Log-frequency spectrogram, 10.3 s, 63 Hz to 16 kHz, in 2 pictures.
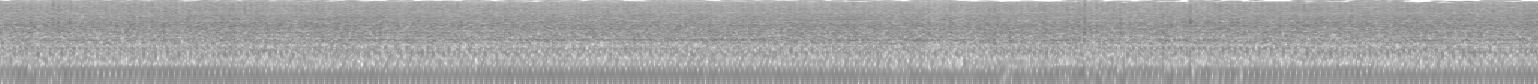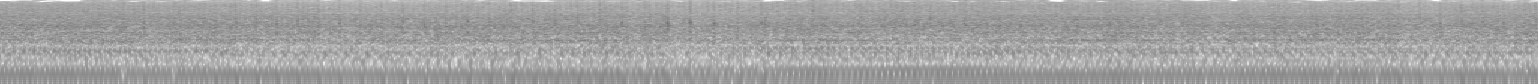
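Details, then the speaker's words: Kohler Magnum 20 engine, about 40 years old, at operating temperature after carburetor rebuild; mixture screw slowly turned in from about 1.5 turns out to find the sweet spot. Loud constant drone, steady low beat, no misses or surging. Owner suspects it needs a valve job. "i got this back out about one and a half now what i'm gonna do is slowly turn it in [Applause] want to find that sweet spot"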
